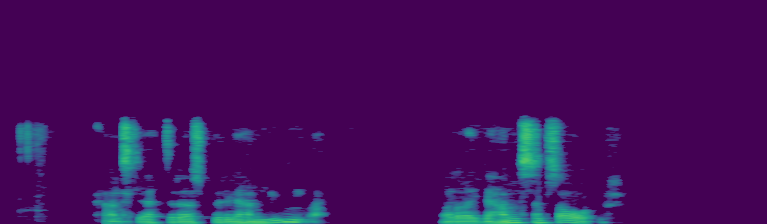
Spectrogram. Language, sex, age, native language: Icelandic, male, 30-39, Icelandic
